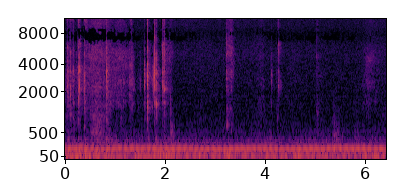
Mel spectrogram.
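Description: Fingertips press the hollow key caps of a full-size black plastic Logitech keyboard resting on a desk, making light, bright typing taps across the keys. The taps sit over a steady low hum that dominates the quiet recording.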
